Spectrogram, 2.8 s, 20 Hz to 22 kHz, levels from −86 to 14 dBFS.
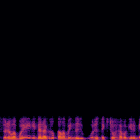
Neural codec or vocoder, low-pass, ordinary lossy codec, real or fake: codec, 16 kHz, 0.5 kbps, X-Codec, WavLM features, trained on Multilingual LibriSpeech; 3.6 kHz; Opus, 24 kbps; fake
